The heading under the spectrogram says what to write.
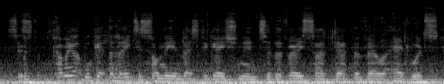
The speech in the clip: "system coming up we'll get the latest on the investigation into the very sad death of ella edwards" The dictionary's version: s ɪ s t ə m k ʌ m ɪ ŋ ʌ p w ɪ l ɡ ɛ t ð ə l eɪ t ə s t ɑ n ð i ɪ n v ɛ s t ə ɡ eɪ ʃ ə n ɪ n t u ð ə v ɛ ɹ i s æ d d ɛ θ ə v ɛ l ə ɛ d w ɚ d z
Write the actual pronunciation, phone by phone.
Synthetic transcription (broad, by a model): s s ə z k ʌ m ɪ ŋ ʌ p w ɪ l ɡ ɛ t ð ə l eɪ t ə s t n ð i ɪ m v ɛ s t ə ɡ eɪ ʃ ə n ɪ n t u ð ə v ɛ ɹ i s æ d d ɛ θ ə v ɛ l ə ɛ d w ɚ d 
